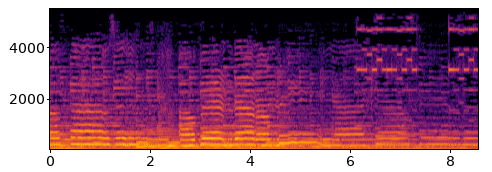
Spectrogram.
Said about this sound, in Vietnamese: Ai gọi thế nhỉ? Mắt mình sao thế này, nhìn vào màn hình điện thoại mà chẳng thấy chữ gì cả.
